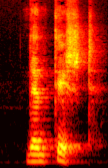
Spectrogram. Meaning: dentist
- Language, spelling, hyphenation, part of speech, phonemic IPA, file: Dutch, dentist, den‧tist, noun, /dɛnˈtɪst/, Nl-dentist.ogg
